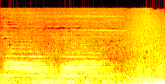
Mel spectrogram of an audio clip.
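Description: A loud, sustained train horn blares with steady harmonic tones over the deep rumble of a rolling train, the low rumble swelling louder near the end.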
